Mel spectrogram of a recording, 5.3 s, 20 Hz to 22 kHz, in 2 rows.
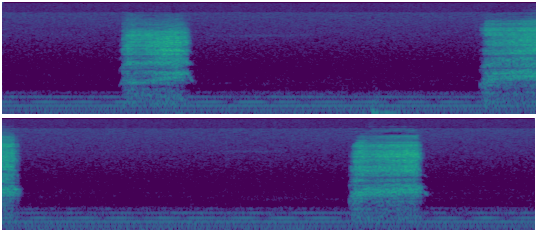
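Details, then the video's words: Wild female barn owl in a monitored nest box, receiving a rat from the male. Three harsh, hissing screeches of about a third of a second each, spaced roughly two seconds apart, over a steady low hum. "Watch A Female Barn Owl Get A Rat From The Male And Be So Happy She Swallows It After 6 Minutes!"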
